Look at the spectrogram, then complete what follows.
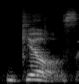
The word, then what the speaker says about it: Goelz: called winning with Doug gills and it's spelled g-o-e-l-s that for some reason he wants it to be said gills Doug gills is a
